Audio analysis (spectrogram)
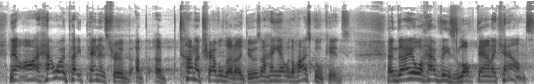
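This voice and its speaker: Speaking at a very fast pace in an Australian accent, the voice sounds animated, with lively intonation. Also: man, high pitch for a man. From Australia, small country town. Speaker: marketing executive. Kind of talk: keynote talk. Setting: stage with audience.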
